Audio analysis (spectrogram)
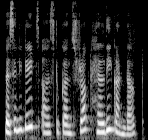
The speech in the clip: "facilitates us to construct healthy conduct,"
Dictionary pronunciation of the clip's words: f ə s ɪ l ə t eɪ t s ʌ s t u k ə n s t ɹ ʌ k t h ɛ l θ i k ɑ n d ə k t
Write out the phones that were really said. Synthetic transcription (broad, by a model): f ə s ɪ l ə t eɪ t s ʌ s t u k ə n s t ɹ ʌ k t h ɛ l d i k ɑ n d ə k t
